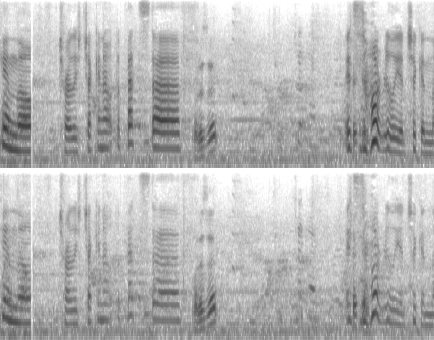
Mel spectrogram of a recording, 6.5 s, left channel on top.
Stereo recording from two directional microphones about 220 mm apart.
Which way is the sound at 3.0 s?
45° right (ahead or behind).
